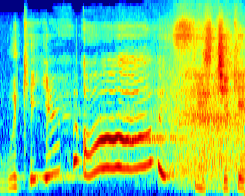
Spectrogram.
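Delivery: high, cooing voice for a newborn; doting relative cooing at a passed-around newborn, way up high; gushing baby talk. Retold or imitated. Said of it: "they can just go".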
